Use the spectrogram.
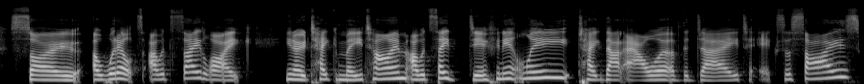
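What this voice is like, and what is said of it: Put-on Australian accent. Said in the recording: “I'm talking in an Australian accent now that I've started. I can't really stop.”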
